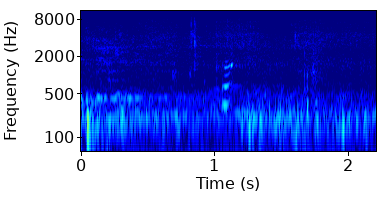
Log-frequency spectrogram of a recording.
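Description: Faint room sound of a hall between speakers: low murmuring voices with a light click at the start and a few soft knocks, plus a short faint chirp about a second in.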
